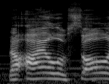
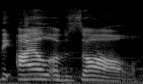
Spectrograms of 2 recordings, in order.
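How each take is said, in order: First: The place name begins with an S sound. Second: The place name begins with a Z sound. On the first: The speaker calls it wrong. "Just don't say my name" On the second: The speaker calls it right. "Either say Zal"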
